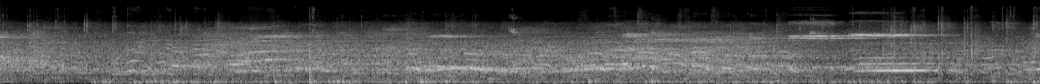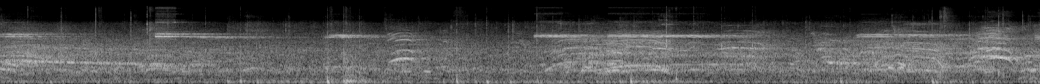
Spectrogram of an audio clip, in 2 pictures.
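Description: Volleyball hall ambience: many overlapping voices of players and spectators, with sharp ball hits now and then and short high squeaks of shoes on the hardwood court.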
